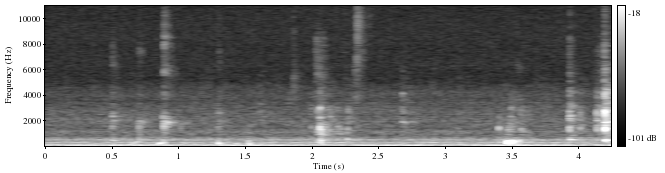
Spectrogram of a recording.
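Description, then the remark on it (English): Someone drinks water from a plastic soda bottle from a SodaStream: soft, scattered gulps and small clicks of the bottle, quiet against a low steady hum, with no talking. “I promise you that is water.”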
